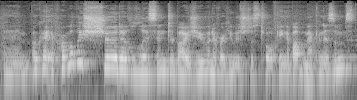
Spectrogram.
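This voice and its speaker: A woman's voice: lowish voice, a little fast, a little mellow, slight background noise. Chatty woman streamer in an echoey room. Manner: chatty, thinking aloud. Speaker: game streamer. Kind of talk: casual live gameplay commentary. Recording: roomy echo, game music behind. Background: game music.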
